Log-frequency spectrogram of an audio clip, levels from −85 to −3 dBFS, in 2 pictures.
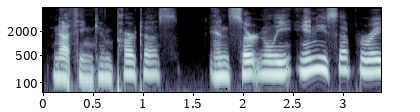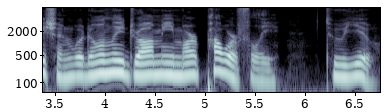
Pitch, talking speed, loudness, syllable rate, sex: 155 Hz, 140 wpm, -19 LUFS, 4.7 syllables/s, male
